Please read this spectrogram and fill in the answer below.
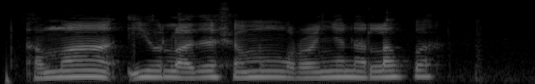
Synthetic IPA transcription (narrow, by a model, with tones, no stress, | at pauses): a˨ma˦jo˦la˨d͡ʒa˦ʃɔ˨mʊ˦ŋɔ˨ɾɔ˨ɲɛ˦na˨la˦kwa˦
